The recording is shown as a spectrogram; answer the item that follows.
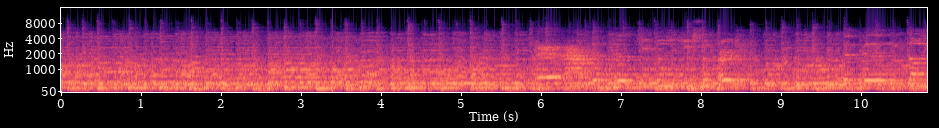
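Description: Live acoustic string band playing a fast-picked tune, with banjo and upright bass alongside a third stringed instrument, heard in a club room.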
